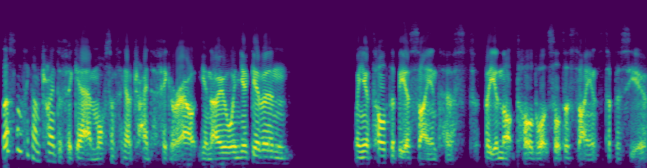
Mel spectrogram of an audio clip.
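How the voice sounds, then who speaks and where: Through a dull lo-fi phone filter comes a man playing an anxious male scientist calling into a radio drama. His lowish, gravelly voice rambles nervously and repeats itself, full of self-doubt. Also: a little fast, bright, forceful tone. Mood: anxious, rambling. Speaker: radio caller. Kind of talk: improvised call-in radio acting. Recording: muffled lo-fi caller line.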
